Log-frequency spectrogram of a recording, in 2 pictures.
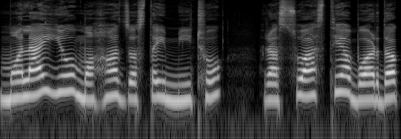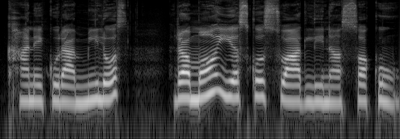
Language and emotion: Nepali, neutral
